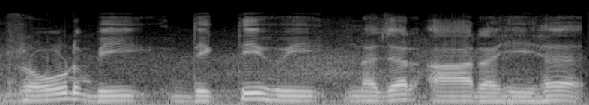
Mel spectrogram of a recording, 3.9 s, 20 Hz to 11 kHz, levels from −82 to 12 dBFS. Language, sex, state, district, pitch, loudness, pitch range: Hindi, male, Rajasthan, Jaipur, 115 Hz, -13 LUFS, 110-120 Hz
